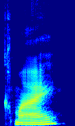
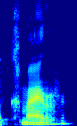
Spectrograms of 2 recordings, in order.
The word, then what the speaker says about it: Khmer: First, so this term Khmer or Khmai, these are just different pronunciations of the same word in the Cambodian language. It's as pronounced in Cambodia in most dialects, it's pronounced Khmai, and that pronunciation is often favored in Cambodian diaspora communities. In other dialects, particularly dialects spoken in Cambodian spoken in Northeast Thailand, the pronunciation may be closer to Khmer.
